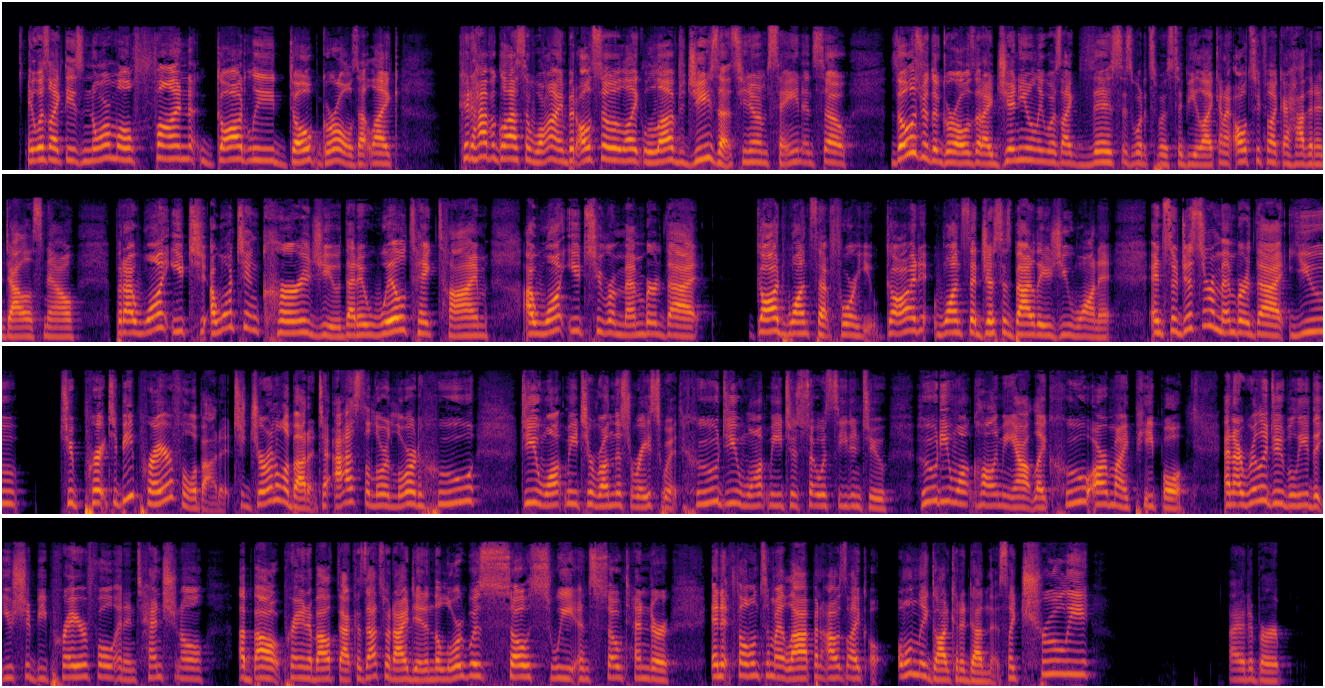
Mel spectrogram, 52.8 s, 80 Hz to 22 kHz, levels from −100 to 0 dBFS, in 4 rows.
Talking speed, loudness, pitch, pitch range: 225 wpm, -30 LUFS, 235 Hz, 205-265 Hz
